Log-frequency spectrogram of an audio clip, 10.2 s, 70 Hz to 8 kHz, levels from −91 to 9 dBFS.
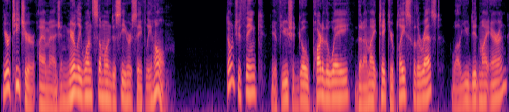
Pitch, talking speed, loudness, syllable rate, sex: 125 Hz, 225 wpm, -19 LUFS, 5.8 syllables/s, male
